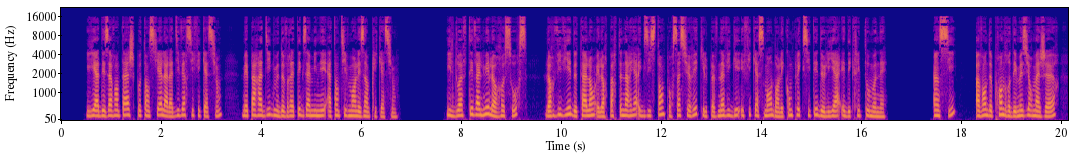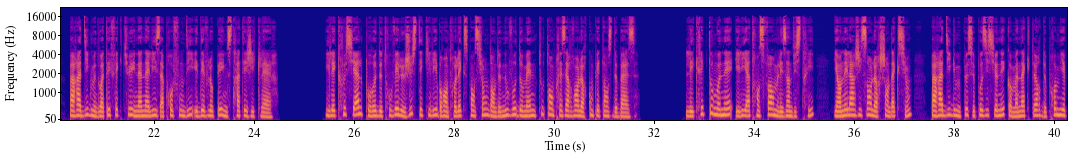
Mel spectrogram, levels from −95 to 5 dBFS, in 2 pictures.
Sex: female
